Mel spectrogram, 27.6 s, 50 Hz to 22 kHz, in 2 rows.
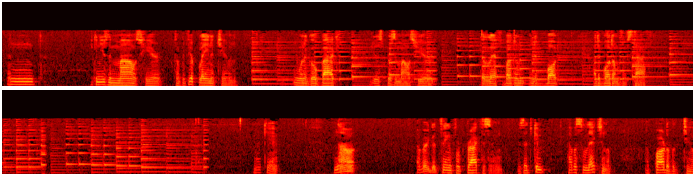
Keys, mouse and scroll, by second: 4.6 click, 17.8 space.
